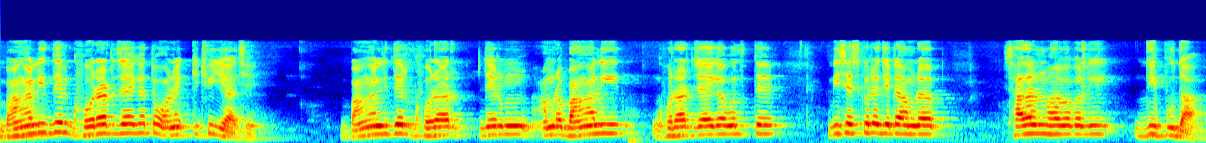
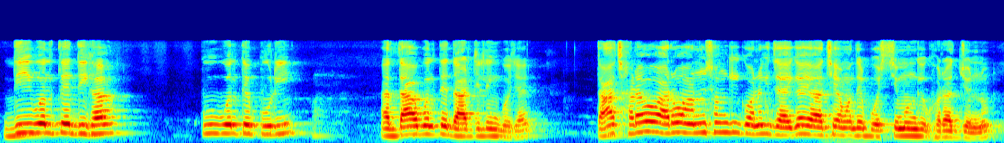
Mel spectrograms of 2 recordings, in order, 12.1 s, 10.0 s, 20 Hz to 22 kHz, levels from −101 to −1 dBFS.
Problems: constant background noise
